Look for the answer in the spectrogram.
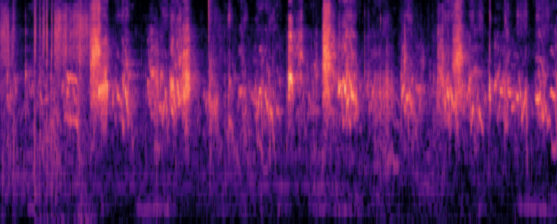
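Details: Loud, harsh squawks and chirps from Australian parrots in uneven bursts about every second, over a faint low steady hum.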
